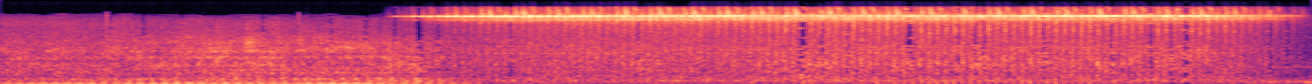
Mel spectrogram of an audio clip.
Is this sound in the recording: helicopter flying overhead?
yes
